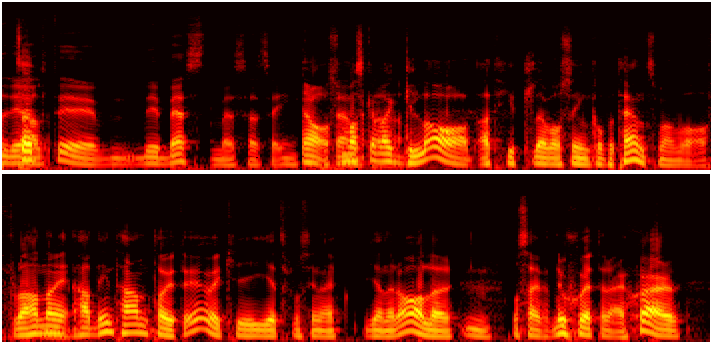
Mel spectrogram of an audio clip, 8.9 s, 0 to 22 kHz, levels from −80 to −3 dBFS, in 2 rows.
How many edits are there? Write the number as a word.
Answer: one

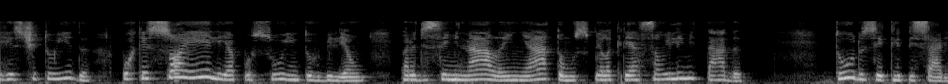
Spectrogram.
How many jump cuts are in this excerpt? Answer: zero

